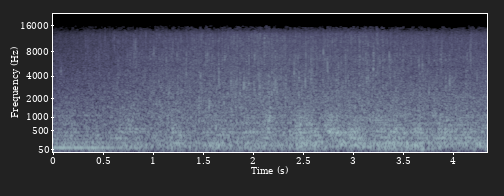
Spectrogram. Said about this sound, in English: Rain soaks the muddy pitch in the empty Leeds United Stadium.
